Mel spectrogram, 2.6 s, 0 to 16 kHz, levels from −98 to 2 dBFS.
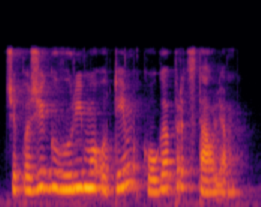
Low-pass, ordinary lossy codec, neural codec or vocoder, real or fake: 7.2 kHz; none; none; real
